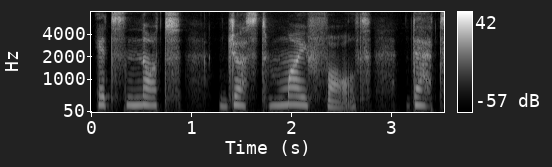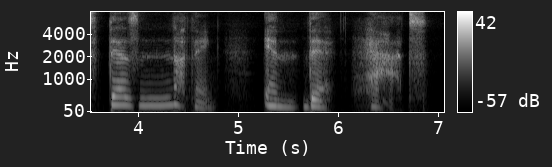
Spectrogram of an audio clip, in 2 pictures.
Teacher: I sound angry I use stress and falling intonation on those stressed words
